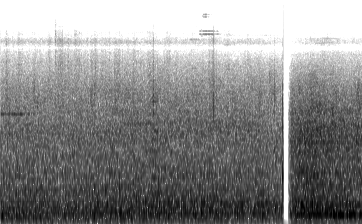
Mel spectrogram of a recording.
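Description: A dense, steady roar of city and underground noise fills a sunny, cold November day at an entrance to Manor House Underground station on Seven Sisters Road, unbroken except for one brief dropout near the end.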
